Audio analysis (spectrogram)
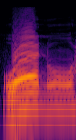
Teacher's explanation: Nah, sedangkan di sini di tengah-tengahnya maka ada yang terdengar seperti bunyi ng. Tapi di sini samarnya karena ketemu dengan huruf fa, kita menyamarkannya ke huruf huruf fa. Maka wuhum seakan-akan langsung melafalkan huruf fanya. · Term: ikhfa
